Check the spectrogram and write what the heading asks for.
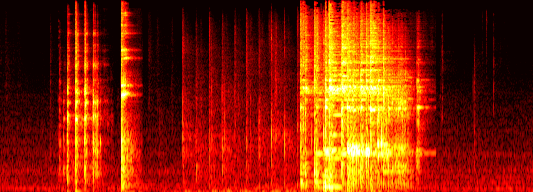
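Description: Cartoon sound effects of dishes: a quick run of small clinks about a second in and a sharp ringing clink just before two seconds, then a loud clatter of plates and cutlery lasting nearly two seconds as the refrigerator gobbles the dishes of food.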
